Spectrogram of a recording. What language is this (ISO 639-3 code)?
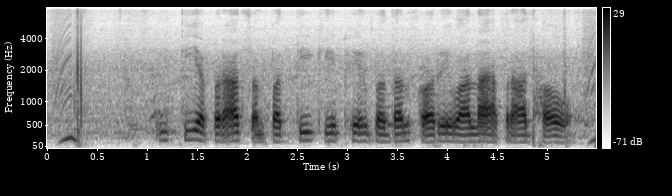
bho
